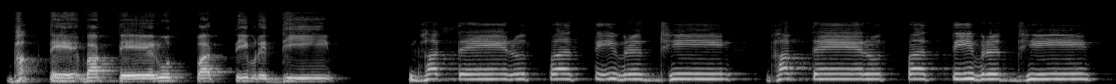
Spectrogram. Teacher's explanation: So here bhaktehe, that visarga is there, that is replaced by ru. So when you chant, you chant with ru only.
